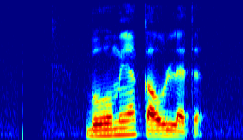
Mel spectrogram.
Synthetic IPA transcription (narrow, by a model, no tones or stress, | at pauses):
boɦoməjakːaulːæt̪ə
